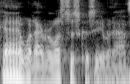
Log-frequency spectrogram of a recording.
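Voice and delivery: low, quiet, can't-be-bothered mumble; apathetic shrug. Retold or imitated. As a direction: shrug it off, whatever. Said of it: "of apathy".

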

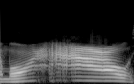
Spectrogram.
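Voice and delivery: imitating a giant cat's meow. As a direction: meow like a big cat. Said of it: "un chat géant qui fait".

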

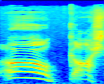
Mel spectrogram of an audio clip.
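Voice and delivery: loud, high startled Oh; surprised oh. Real, not acted. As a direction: exclaim Oh in surprise. Startled exclamation.

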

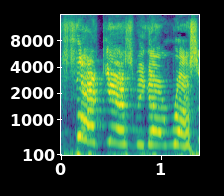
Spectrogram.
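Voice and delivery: high, loud screaming celebration; overjoyed yell, acted out; ecstatic shout. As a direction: scream it like your team just won. Acts out celebrating the trade.

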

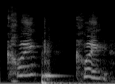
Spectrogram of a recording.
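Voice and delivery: mock editing clicks. Host imitating cutting the scene in an editor, high and soft. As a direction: tap out the cuts lightly.

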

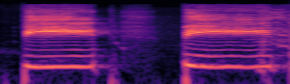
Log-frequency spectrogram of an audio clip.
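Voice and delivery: high-pitched imitated alarm beeps; high beeping. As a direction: squeak out the beeps like a smoke alarm. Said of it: "the girl goes like".

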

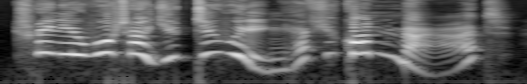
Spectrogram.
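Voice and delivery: high, loud indignant demand. A narrator's reading. Old master dragged away, loud high indignant demand. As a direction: demand an answer from a crazed slave. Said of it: "demanded Theopropides".

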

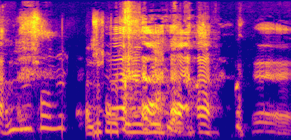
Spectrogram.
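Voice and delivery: high, giggling through the words; laughing. Real, not acted. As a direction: laugh while asking. Joking about googly eyes.

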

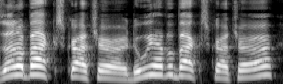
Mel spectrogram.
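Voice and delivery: high-pitched goofy waiter call; hammed-up, loud, high imitation of a waiter; wacky waiter. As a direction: sing out the gag to the kitchen. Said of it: "And then he goes".

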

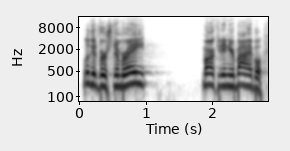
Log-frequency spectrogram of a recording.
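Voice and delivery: ordinary delivery

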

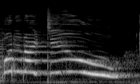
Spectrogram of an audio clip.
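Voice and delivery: imitating a tiny, high-pitched, slow squeak of a sad girl; mouse voice. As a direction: mimic her high little mouse voice, drawn out. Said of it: "high-pitched mouse voice".

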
